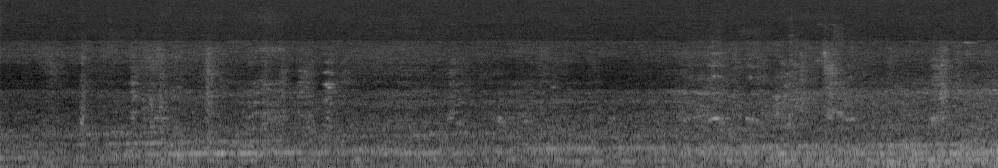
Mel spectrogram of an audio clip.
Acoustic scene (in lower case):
subway train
